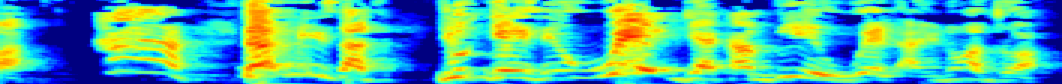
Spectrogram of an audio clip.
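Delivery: high, loud sermon cry; impassioned preaching. Real, not acted. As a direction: proclaim it to the whole congregation. Preaches at full force.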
